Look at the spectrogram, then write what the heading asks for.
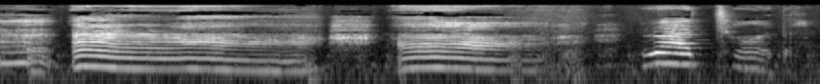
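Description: A young child's high, drawn-out vocal sounds rise and fall in sing-song babbling as the child sings at night before sleep, several long wavering notes followed by shorter bursts, with no adult talking over them.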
